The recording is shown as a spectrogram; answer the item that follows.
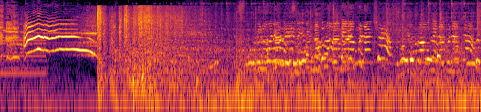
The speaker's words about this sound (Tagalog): Tatawid na ako ng kalsada. Nasa kabila yung paradahan ng tricycle papunta sa amin. Diyos ko! Mabubundan ako ng kotse!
